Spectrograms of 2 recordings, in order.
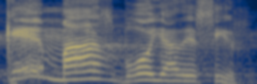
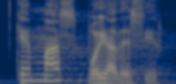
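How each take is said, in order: First: High, drawn-out rhetorical question; emphatic question. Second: Low, much softer rhetorical question; quiet question. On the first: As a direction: throw the question out high and slow. Preacher voices the author's question emphatically. (pregunta enfática, aguda y alargada) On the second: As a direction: let the question drop to a soft murmur. Same question repeated low and quiet. (pregunta en voz baja, apagada) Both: Acted.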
